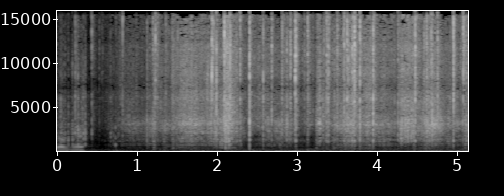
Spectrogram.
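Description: Charcoal crackles and sizzles under fish on a grill.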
